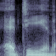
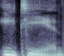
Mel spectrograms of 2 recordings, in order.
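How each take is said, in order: First: The name starts without a long E sound. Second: The name starts with a long E sound. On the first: The speaker calls it wrong. "I've been mispronouncing it as" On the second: The speaker calls it right. "give the long E sound there at the beginning"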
